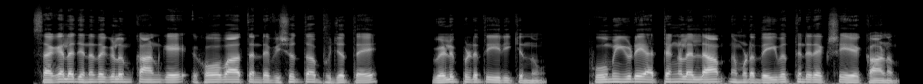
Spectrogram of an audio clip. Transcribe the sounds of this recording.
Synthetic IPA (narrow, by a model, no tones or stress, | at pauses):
sɐɣɐlɐd͡ʑeniðɐɣɐɭumkaːɳɡejeho̞ːʋaːt̪ːɐnde̞ʋiɕud̪ʱːɐbʱud͡ʑɐt̪ːe̞ | ʋe̞ɭipːe̞ɽut̪̬ːijiɾikʲːunːu | b̥ʱuːmijuɽe̞ɐtːɐŋːɐɭe̞lːaːmnɐmːuɽe̞d̪e̞jʋɐt̪ːindeɾe̞kʂɐje̞kːaːɳum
